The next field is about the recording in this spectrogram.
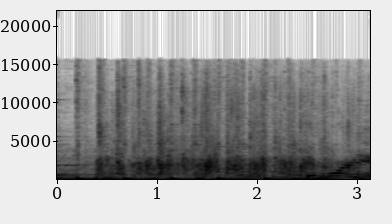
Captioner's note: upbeat music; audience applauding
